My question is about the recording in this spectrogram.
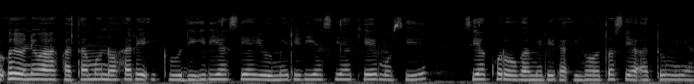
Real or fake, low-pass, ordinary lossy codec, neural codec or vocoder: fake; none; none; vocoder, 24 kHz, 100 mel bands, Vocos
